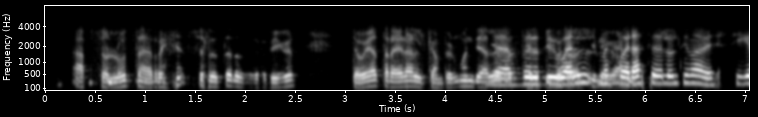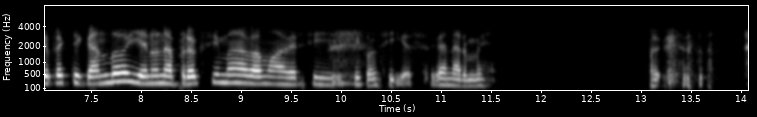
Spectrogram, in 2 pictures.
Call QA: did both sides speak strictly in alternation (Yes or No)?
No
